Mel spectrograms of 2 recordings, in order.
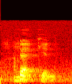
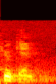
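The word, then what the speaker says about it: Chutkan: Your colleague has the pronunciation of the district judge correct. Chetkin is the district judge, not, as your colleague stated, the district judge is Chetkin, not Shukin, or okay.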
